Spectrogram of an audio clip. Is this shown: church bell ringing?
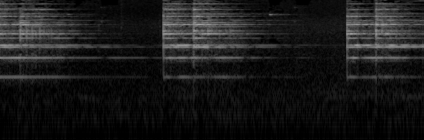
yes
